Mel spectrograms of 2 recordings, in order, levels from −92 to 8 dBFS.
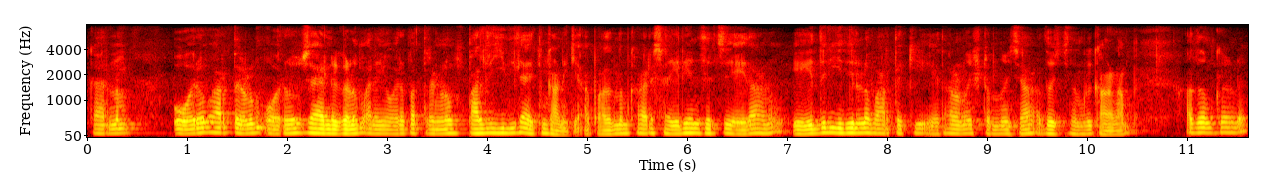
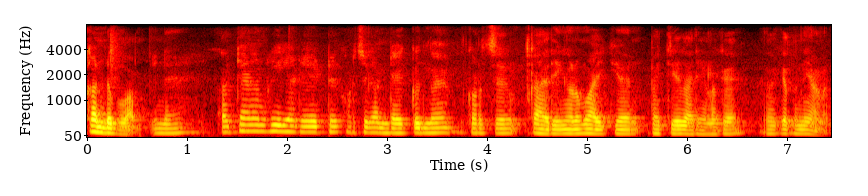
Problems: none marked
